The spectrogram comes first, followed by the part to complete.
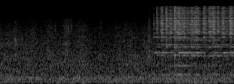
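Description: A plastic bag rustling and crinkling, its contents rattling, as it is shaken over a frying pan; it starts suddenly about one and a half seconds in, over a low, steady kitchen background.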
